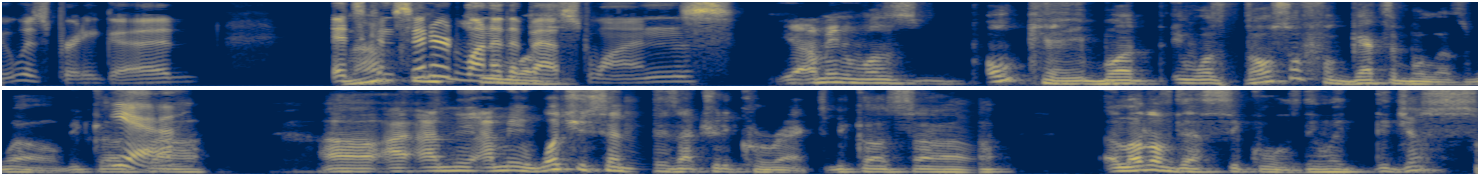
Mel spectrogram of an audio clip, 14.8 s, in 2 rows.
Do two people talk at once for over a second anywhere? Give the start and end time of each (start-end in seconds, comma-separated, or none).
1.7-2.9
